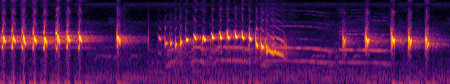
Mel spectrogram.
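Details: Yellow-vented bulbul singing in wild forest style: a quick burst of repeated notes, then a long bubbling phrase that rises and drops, and a final run of spaced chirps.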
